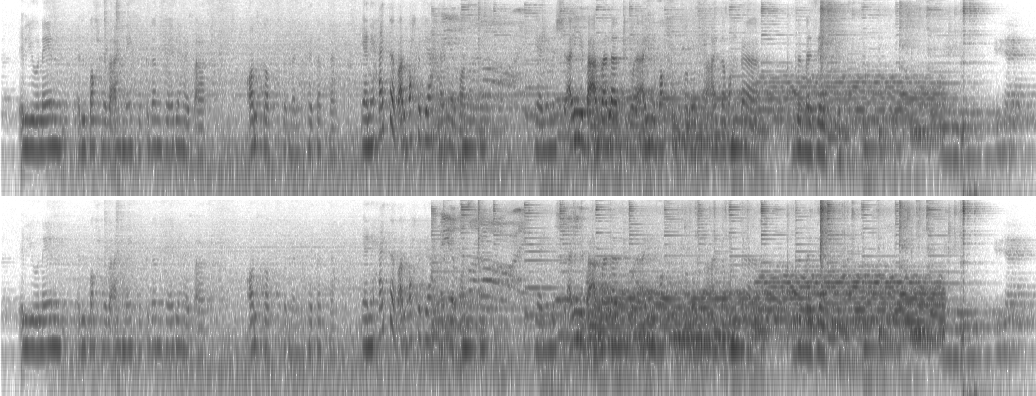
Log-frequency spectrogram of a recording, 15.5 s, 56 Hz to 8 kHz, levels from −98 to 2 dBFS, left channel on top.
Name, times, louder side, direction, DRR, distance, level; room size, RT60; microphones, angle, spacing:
voice 1, 0.3-3.1 3.7-5.0 5.4-7.0 8.0-11.4 11.9-12.6, left 3 dB, 65° left, 10 dB, 0.8 m, -35 dB
sound 1, 0.7-10.6, left 1 dB, 40° left, 2.4 m, -48 dB
voice 2, 6.2-6.7 8.4-8.9 12.4-12.9 14.0-15.1, equal, 10° left, -10 dB, 7.1 m, -46 dB
Human voice / Acoustic guitar, 6.5-14.4, right 3 dB, 70° right, 2.1 m, -38 dB
sound 2, 8.8-14.2, right 6 dB, 85° right, 0.5 m, -33 dB
29.0 x 28.0 x 4.8 m, 2.4 s
head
